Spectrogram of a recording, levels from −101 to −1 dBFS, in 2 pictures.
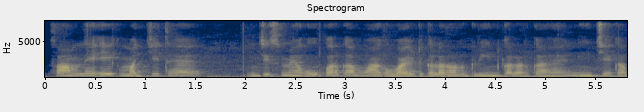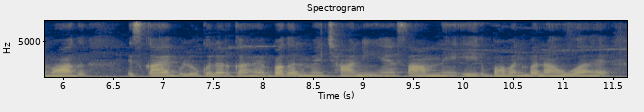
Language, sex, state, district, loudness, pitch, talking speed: Hindi, female, Bihar, Saran, -34 LUFS, 200 Hz, 175 wpm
